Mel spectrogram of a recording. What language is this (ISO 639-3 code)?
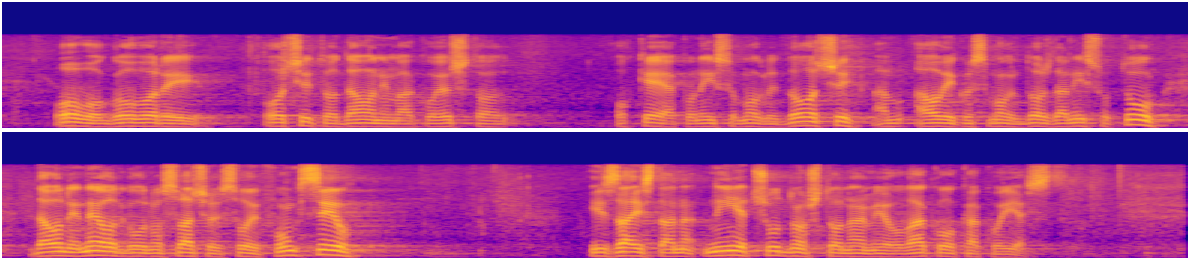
hrv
